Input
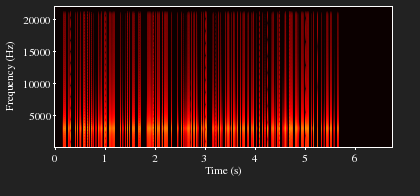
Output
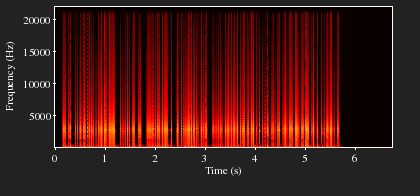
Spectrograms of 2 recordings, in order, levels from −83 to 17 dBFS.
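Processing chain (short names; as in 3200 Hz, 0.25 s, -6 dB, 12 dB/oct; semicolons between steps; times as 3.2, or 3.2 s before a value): rotary speaker horn 0.7 Hz, later 6 Hz, at 4.09; formant-preserving pitch shift +6.5 st; frequency shift -180 Hz; gain +7 dB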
